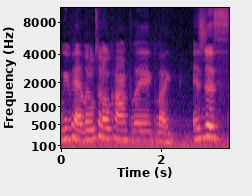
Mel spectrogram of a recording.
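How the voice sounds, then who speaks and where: A woman at a medium pitch is heard through noticeable background noise and audible room echo. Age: young. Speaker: podcast host. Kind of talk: casual chat. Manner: animated.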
